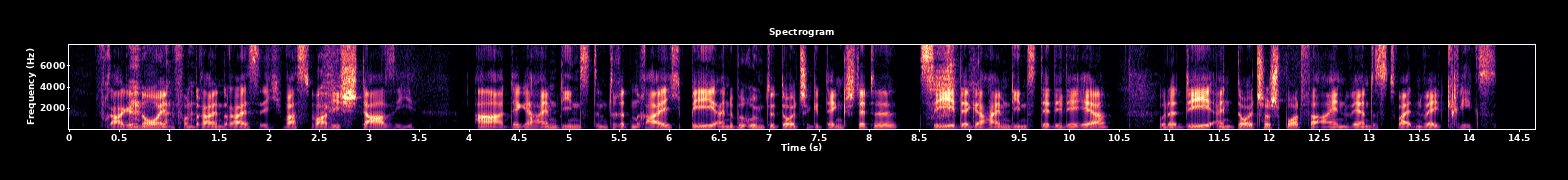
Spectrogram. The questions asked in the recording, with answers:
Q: Was war die Stasi?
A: Geheimdienst in der DDR.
